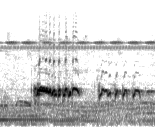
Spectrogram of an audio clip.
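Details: Zebra dove, local type, singing as a lure for quiet doves: a loud rolling burst of staccato coos followed by a softer, evenly paced series, with a faint continuous high-pitched hum behind.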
